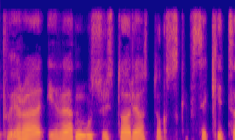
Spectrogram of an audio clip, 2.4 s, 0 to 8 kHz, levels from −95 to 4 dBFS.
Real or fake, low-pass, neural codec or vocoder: fake; 7.2 kHz; codec, 16 kHz, 2 kbps, X-Codec, WavLM features, trained on Multilingual LibriSpeech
